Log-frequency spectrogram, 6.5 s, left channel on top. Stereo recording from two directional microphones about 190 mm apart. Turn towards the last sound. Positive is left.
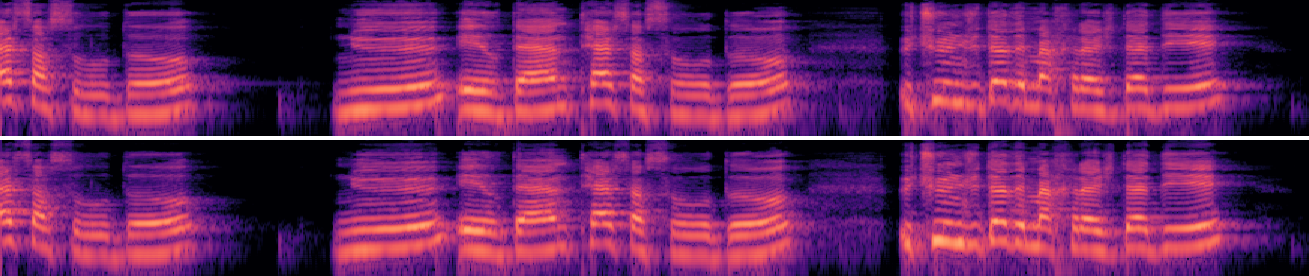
turn(degrees=-20)  # may be behind; listen again after turning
